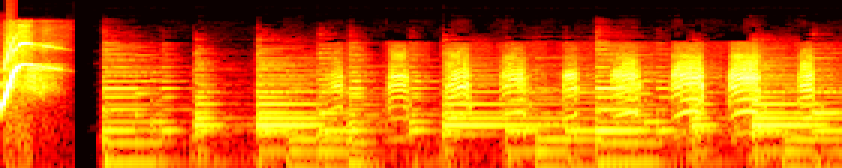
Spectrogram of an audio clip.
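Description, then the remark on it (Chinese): A duck quacks in a quick, steady run of about a dozen loud, nasal, buzzy calls, opening with a short rising squeak; no one speaks. “嘎嘎，我是鸭子，我喜欢听音乐、玩滑板。”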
